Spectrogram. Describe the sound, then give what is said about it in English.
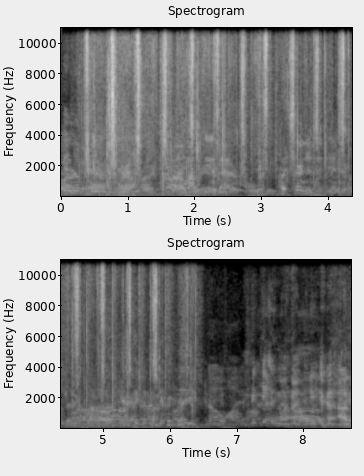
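Playing cards being shuffled and dealt at a card game among men in a camp barracks, a crisp papery riffle and rapid flicks running under steady male conversation throughout. “just deal the cards, will you”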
